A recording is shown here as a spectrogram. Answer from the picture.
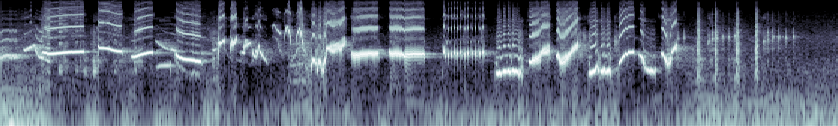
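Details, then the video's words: White-rumped shama in a cage at a singing contest, pouring out a rich, varied song: looping whistles, swooping slurred notes and rapid chattering bursts with hardly a pause, ending in dry ticking clicks. "siapa di gantang burung ganas full isian mewah"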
